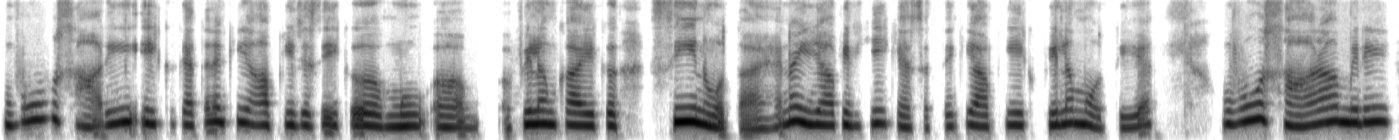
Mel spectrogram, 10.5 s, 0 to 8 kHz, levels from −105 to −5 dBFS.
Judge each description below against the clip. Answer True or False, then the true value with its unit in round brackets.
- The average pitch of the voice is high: True (230 Hz)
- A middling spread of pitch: True (3.9 semitones)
